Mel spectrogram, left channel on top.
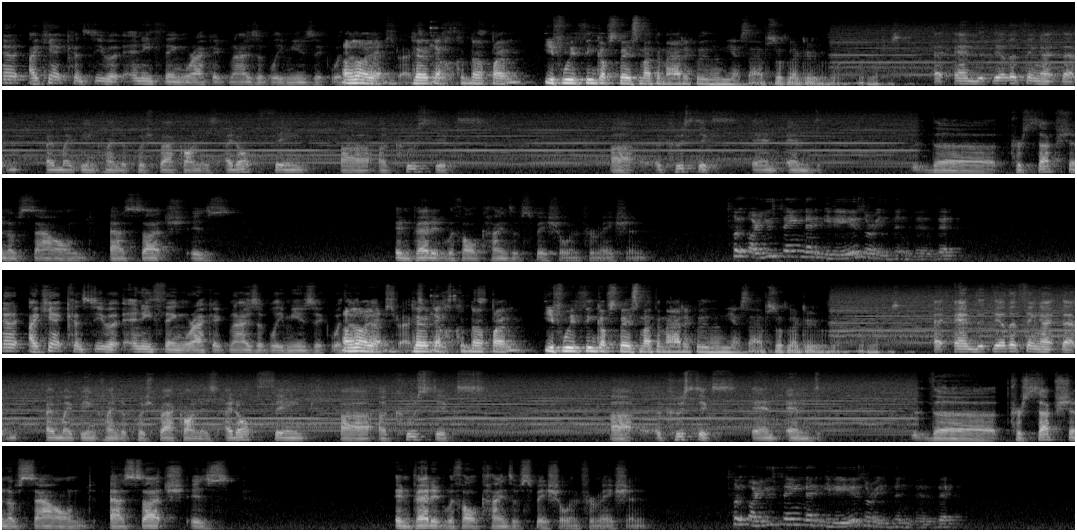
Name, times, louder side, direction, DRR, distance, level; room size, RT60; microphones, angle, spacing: voice 1, 0.0-4.7 9.3-10.9 11.2-15.6 16.8-18.9 19.8-23.8 25.4-27.9, right 3 dB, 55° right, 12 dB, 0.8 m, -28 dB
voice 2, 3.4-9.0, right 1 dB, 15° right, 7 dB, 0.8 m, -20 dB
sound 1, 8.3-19.9, right 4 dB, 35° right, 1.2 m, -36 dB
voice 3, 28.7-30.9, left 1 dB, 15° left, 3 dB, 5.7 m, -35 dB
24.0 x 8.0 x 4.8 m, 0.40 s
head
